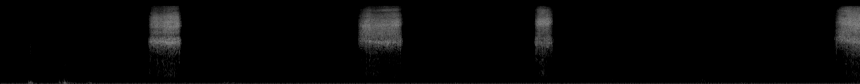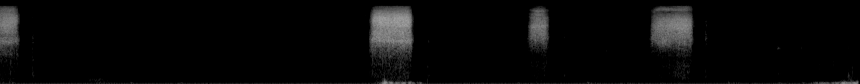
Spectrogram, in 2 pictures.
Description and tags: Asking for silence
Shhh, Silence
